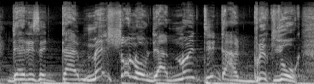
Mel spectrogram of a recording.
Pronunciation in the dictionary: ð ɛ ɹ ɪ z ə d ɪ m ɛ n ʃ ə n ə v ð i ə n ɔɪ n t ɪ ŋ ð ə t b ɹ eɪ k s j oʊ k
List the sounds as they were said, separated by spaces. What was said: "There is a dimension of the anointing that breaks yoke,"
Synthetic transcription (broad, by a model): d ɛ ɹ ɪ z ə d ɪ m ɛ n ʃ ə n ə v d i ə n ɔɪ n t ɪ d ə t b ɹ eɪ k j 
